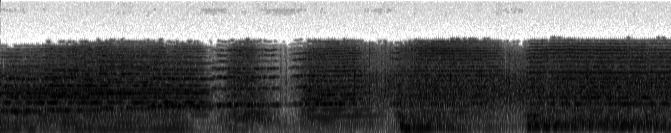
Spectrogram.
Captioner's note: dramatic music; audience applauding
